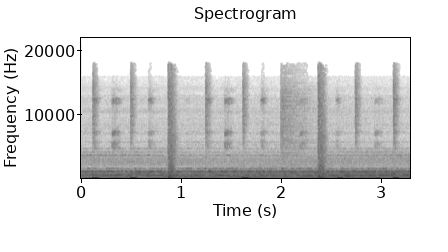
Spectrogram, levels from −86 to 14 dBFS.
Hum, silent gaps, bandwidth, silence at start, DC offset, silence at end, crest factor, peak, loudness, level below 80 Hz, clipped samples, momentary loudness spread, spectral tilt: none; none; 18 kHz; 0 s; under 0.1%; 0 s; 16 dB; -2 dBFS; -20 LUFS; -22 dBFS; under 0.1%; 4 LU; -5.5 dB/octave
